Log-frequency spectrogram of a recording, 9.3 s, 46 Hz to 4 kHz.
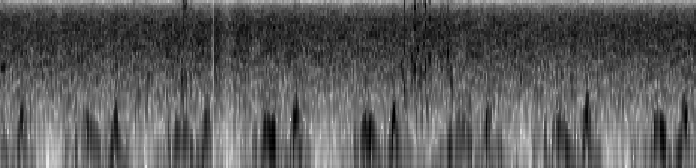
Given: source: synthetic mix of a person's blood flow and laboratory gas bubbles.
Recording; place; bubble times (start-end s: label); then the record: Doppler ultrasound of blood flow; precordium
0.00-0.10 s: bubbles
1.73-2.02 s: bubbles
2.29-2.62 s: bubbles
5.32-5.77 s: bubbles
5.85-6.30 s: bubbles
From the record:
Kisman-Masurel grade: 221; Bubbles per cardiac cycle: several, 3 to 8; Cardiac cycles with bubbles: 10 to 50%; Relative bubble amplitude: barely perceptible (0.100 to 0.250); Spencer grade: 2 (many but less than half of the cardiac periods contain bubble signals, singularly or in groups); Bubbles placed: only in the low amplitude regions of the cardiac cycle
